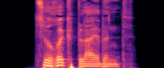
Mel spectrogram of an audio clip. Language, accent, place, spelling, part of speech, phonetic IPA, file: German, Germany, Berlin, zurückbleibend, verb, [t͡suˈʁʏkˌblaɪ̯bn̩t], De-zurückbleibend.ogg
- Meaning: present participle of zurückbleiben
